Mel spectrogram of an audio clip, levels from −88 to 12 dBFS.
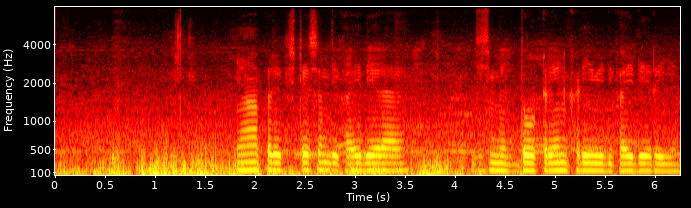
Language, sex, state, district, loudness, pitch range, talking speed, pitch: Hindi, male, Rajasthan, Bikaner, -16 LUFS, 130-135 Hz, 165 wpm, 130 Hz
